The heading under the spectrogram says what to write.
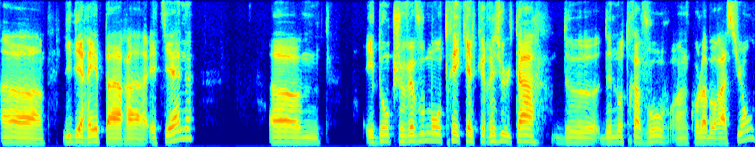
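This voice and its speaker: A man with a non-native accent talks very slowly at a medium pitch, with ordinary pitch variation and long, frequent pauses, in a dry, close recording with no echo and a quiet background. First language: not French (speaking French). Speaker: researcher presenting at a seminar. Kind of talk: academic seminar talk. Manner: halting, many hesitations.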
